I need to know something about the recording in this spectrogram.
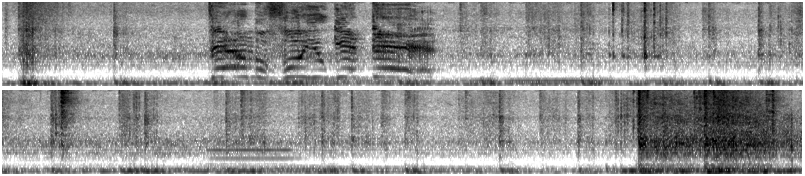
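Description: Footsteps run over dirt and gravel.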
